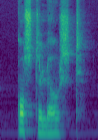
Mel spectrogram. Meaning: superlative degree of kosteloos
- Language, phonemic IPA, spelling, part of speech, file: Dutch, /ˈkɔstəloːst/, kosteloost, adjective, Nl-kosteloost.ogg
